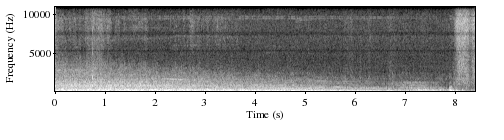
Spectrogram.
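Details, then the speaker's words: 2022 Ford Mustang Mach-E braking to a stop after the dealer resurfaced the rear rotors: road rumble fades, then a brief brake grab right at the stop once regenerative braking ends; normal for this car. "grabbed in right at the last second there the rest of the braking was done by the motors through the regenerative braking you just heard that little bit of grab in the brakes there that's exactly what a Mustang machy should sound like"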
